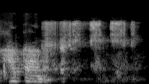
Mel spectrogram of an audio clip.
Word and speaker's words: Jacana: Luego es Jacana.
